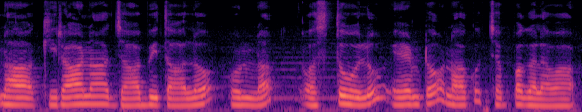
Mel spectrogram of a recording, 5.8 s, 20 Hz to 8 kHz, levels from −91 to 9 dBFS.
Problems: none marked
